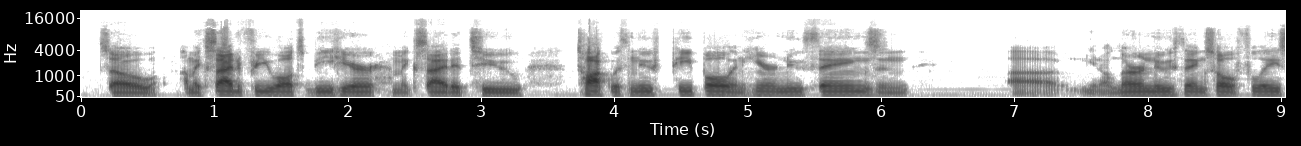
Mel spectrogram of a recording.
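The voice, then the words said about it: Sick-sounding voice. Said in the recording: “As you might can tell from my voice, I'm still fighting a really bad flu virus.”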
